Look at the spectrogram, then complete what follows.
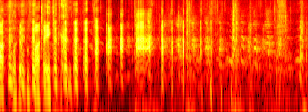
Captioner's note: all laugh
